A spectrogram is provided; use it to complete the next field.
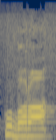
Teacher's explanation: রাকে লম্বা করিয়া পড়তে হবে এবং রাকে মোটা আওয়াজে পড়তে হবে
